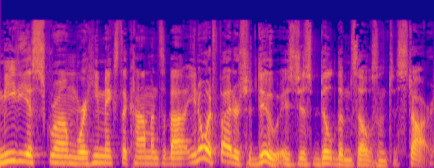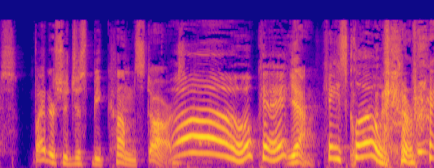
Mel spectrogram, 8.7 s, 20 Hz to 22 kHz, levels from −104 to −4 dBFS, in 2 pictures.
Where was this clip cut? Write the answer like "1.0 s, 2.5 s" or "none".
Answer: none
